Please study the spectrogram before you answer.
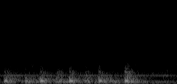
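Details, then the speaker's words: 2012 Ram 3500 4x4 right front wheel, raised and rocked vertically: dull low clunks about every third of a second from a worn wheel bearing, later replaced. "But if we go this way, we can rock the wheel and check for bearing play, and you can hear that."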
